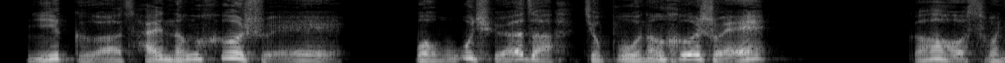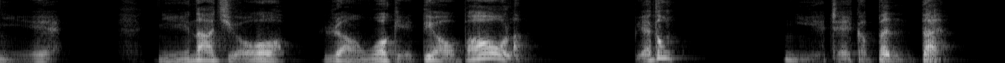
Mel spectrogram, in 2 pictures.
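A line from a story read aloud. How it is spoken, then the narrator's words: Sneering. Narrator (Chinese): 吴瘸子冷笑道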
